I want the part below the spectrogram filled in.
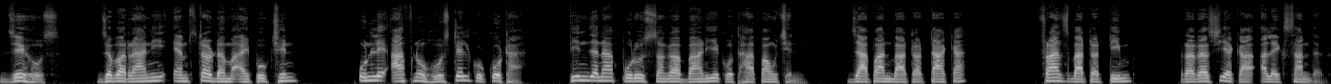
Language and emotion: Nepali, neutral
